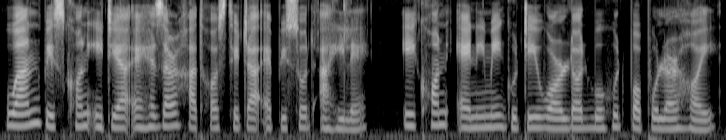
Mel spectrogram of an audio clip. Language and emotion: Assamese, neutral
